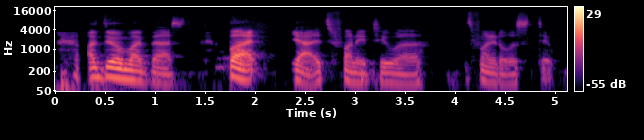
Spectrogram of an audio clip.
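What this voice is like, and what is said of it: Usual voice. Nothing is said of it.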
